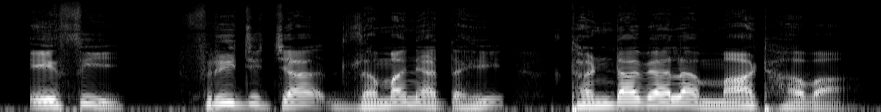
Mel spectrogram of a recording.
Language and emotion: Marathi, neutral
